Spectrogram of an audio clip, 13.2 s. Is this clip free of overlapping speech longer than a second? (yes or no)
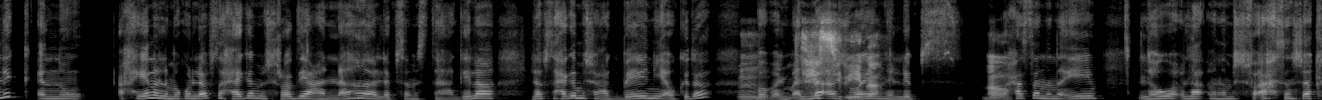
no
